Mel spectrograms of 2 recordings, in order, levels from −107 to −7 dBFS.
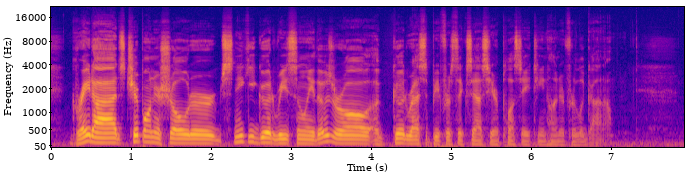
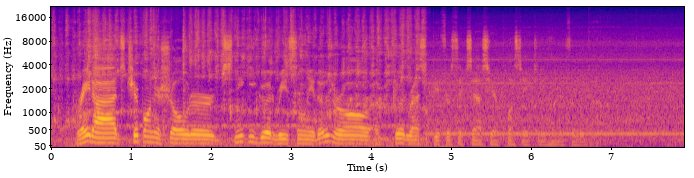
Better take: first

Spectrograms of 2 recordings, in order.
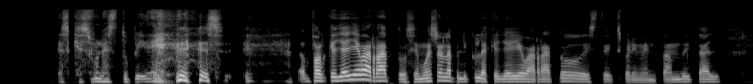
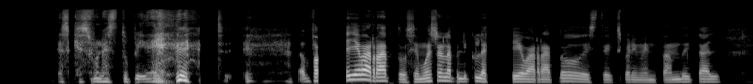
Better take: first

